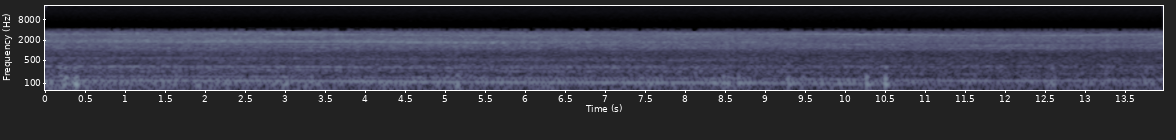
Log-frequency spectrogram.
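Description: Kawasaki Ninja 250 motorcycle engine running steadily under way, with an unsteady low rumble over it.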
